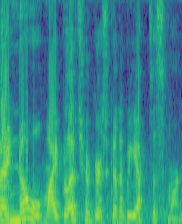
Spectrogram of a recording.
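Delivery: ordinary talk, nothing marked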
